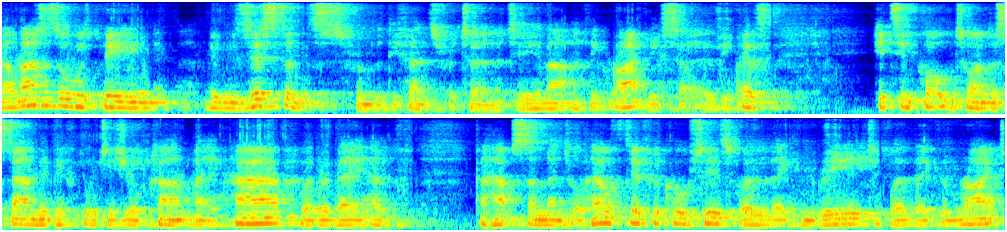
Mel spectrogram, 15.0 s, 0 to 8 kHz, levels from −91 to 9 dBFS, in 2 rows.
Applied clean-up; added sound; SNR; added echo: neural separator model SepFormer DNS4.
